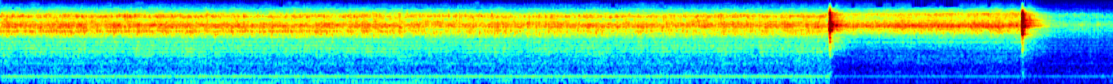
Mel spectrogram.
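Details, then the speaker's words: Kodak Retina IIIc self-timer, being serviced after graphite powder lubrication, firing the shutter: thin steady whir for about four seconds before the shutter clicks; sounds slow and sluggish. "well it did the job but i don't like it i don't think it was smooth enough for my liking it sounded a little bit sluggish to me"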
